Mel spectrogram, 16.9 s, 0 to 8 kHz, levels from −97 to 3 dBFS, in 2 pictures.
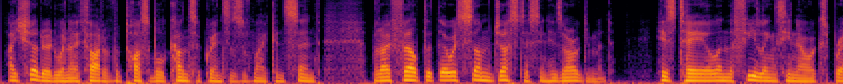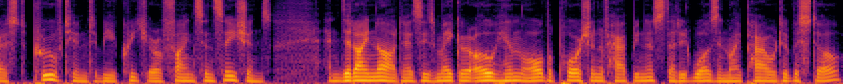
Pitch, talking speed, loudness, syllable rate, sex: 115 Hz, 220 wpm, -19 LUFS, 5.8 syllables/s, male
